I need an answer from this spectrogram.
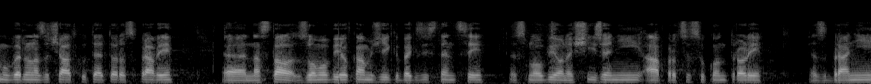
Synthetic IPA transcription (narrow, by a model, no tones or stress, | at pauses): muvɛd̪l̩nazat͡ʃaːt̪̚kut̪ɛːt̪o̞ɾo̞spɾavɪ | nast̪alzlo̞mo̞vio̞kamʒɪkvɛɡzɪst̪ɛnt͡sɪ | smlo̞wvɪo̞nɛʃiːr̝ɛɲiːʔapɾo̞t͡sɛsuko̞nt̪ɾo̞lɪ | zbɾaɲiː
